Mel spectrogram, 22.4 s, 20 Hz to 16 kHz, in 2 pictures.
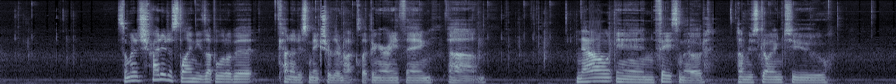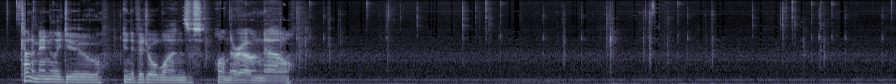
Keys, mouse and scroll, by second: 0.3 ctrl+middle click, 0.8 g, 3.8 click, 4.4 shift+middle click, 5.3 middle click, 6.0 shift+middle click, 6.6 ctrl+middle click, 7.6 3, 8.0 click, 8.3 click, 9.2 ctrl+l, 9.5 shift+middle click, 9.8 middle click, 10.8 click, 12.6 g, 13.9 click, 14.2 click, 14.7 shift+middle click, 15.0 ctrl+middle click, 15.9 g, 17.5 middle click, 18.1 r, 18.2 middle click, 19.2 ctrl+l, 19.6 middle click, 20.0 g, 21.6 shift+click, 21.9 click.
